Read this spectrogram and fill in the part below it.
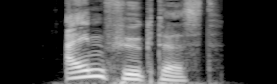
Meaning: inflection of einfügen: 1. second-person singular dependent preterite 2. second-person singular dependent subjunctive II
- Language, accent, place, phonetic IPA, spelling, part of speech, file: German, Germany, Berlin, [ˈaɪ̯nˌfyːktəst], einfügtest, verb, De-einfügtest.ogg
